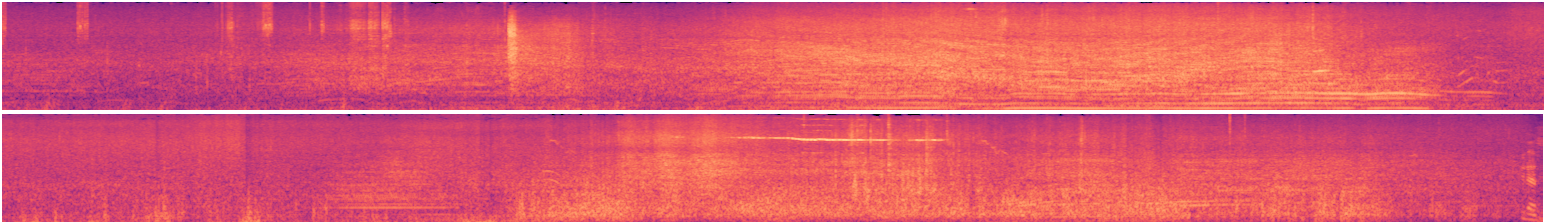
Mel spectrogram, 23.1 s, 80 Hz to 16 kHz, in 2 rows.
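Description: Toyota GR Yaris rally car's 1.5-litre three-cylinder engine under power, building to a loud note that holds one steady pitch for several seconds and then cuts off suddenly about eleven seconds in. Later a rushing noise of the car passing again.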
